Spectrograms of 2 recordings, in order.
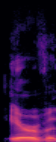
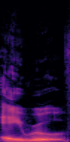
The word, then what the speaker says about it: eruv: However, it's not pronounced erva. That means something else. It doesn't help you carry on the Sabbath. You have to say eruv.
